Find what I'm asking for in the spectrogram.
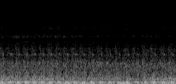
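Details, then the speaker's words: Yamaha Serow single-cylinder motorcycle idling before the idle is lowered; an even, quick thump sitting a touch fast with no hunting or misses. Idle speed set too high. "Let's lower that idle a little bit. There we go. That sounds a little bit better."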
